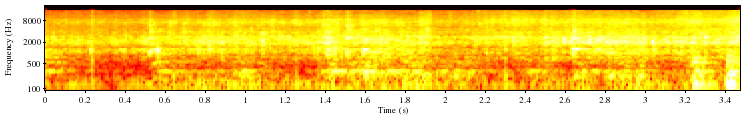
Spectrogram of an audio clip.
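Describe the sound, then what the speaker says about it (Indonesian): Chicken frying on low heat in a pan, a dense steady sizzle with gentle scraping as it is slowly stirred, close and continuous. "kita aduk perlahan-lahan"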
